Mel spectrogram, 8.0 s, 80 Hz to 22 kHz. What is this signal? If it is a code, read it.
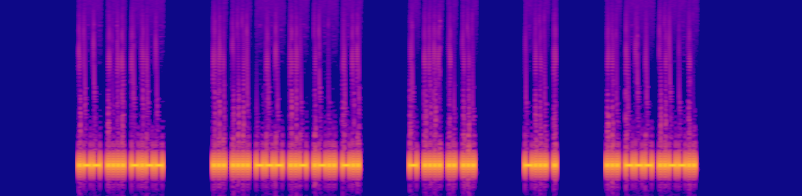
Morse code, heard as a keyed tone, about 53 wpm, 700 Hz. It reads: WHY SHOULD THIS BE SO?
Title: 3x Word-Spacing - Sentences from Top 300 Words - 50wpm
